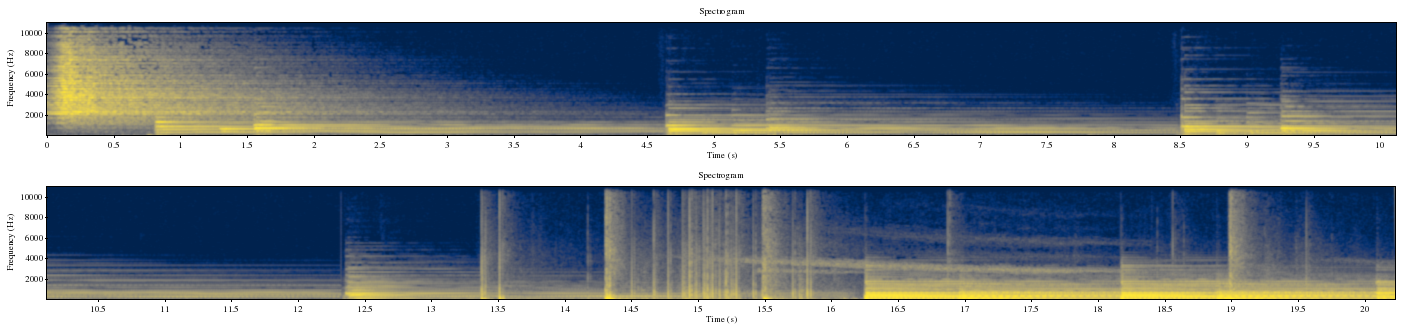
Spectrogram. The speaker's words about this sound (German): Ja, ich zeige einfach mal den Song jetzt hier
